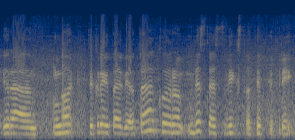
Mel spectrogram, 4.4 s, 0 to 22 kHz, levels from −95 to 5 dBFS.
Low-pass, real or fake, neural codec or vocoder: 14.4 kHz; real; none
